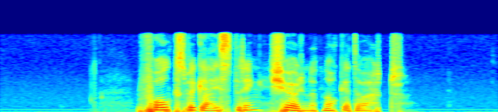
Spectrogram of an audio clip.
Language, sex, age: Norwegian, female, 31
